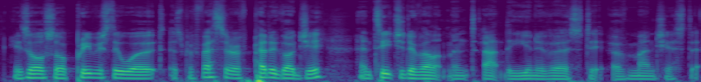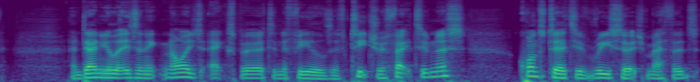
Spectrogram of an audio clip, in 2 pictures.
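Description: A man hosting an education podcast, introducing a guest and asking questions in an upbeat, conversational way. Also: mid-range voice. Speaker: podcast host. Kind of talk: podcast interview.

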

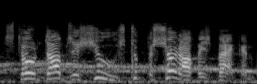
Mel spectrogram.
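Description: An actor playing a seasoned old American gold prospector, folksy and wry, in 1940s radio drama style. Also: male voice, extremely high pitch, very animated, normal speed. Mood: laughing bitterly. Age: older. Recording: dull, noisy old radio recording.

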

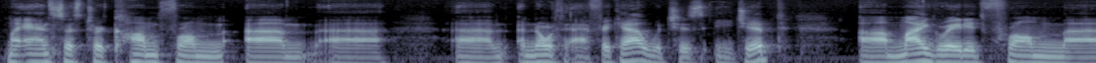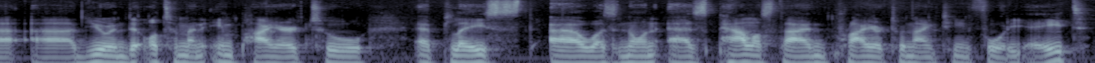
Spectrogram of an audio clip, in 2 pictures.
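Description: A man's voice: fairly low pitch, steady tone, a little mellow. A middle-aged man from Lebanon, an imam speaking as a guest in an interview, with frequent ums and restarts. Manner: halting, many ums and restarts. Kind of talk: interview conversation.

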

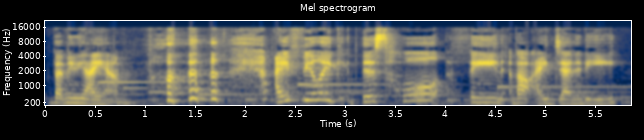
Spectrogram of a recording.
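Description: Middle-aged woman, podcast host, loose rambling chat with fillers, boom mic, soft music bed. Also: animated, takes it slowly. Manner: chatty and self-deprecating, with many fillers and laughs. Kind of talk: casual solo podcast chat. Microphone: boom microphone.

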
